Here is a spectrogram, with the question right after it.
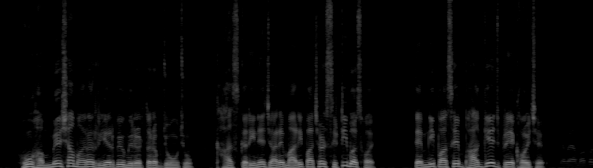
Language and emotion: Gujarati, fearful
